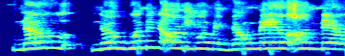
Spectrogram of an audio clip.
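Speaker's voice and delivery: high, loud, emphatic proclamation; mock instructor rule-giving. Instructors forbidding pairings to airmen, loud mock decree.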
